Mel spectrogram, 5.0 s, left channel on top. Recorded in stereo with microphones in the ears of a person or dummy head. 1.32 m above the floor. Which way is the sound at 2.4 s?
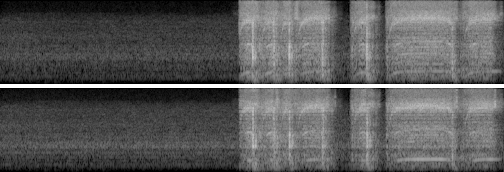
40° left (ahead or behind).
